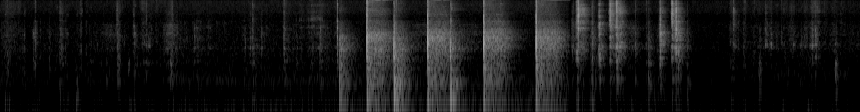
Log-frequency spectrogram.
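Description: Plywood bike parts and small metal hardware being handled on a wooden workbench: faint rustling, then a quick run of sharp knocks and clicks from about three to seven seconds in.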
